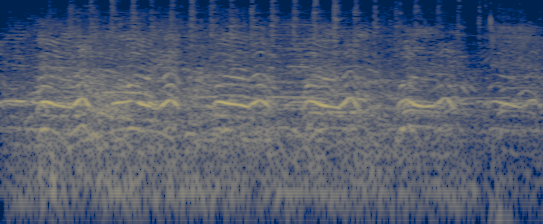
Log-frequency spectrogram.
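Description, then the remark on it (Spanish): A crowd boos and jeers President Pedro Sánchez on his visit to the Hospital Universitario La Paz in Madrid, in a steady, loud roar of many overlapping voices, with long wavering cries rising and falling throughout. “El presidente visitaba el Hospital Universitario La Paz de Madrid y fue recibido con abucheos.”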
